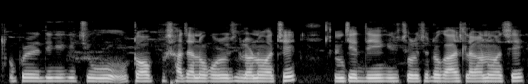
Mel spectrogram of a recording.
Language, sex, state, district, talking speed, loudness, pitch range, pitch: Bengali, male, West Bengal, Cooch Behar, 180 wpm, -16 LUFS, 145-155 Hz, 150 Hz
